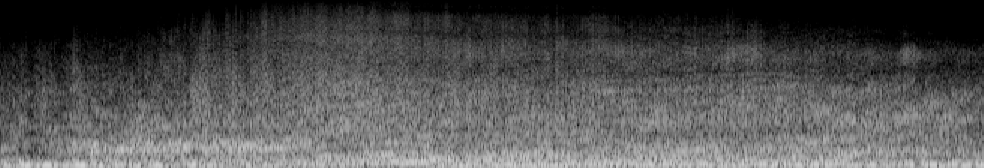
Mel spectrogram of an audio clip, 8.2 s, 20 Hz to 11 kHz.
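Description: Twin-engine Boeing F/A-18 Super Hornet jet making a low photo pass overhead: loud jet engine noise that fills the air, its pitch shifting as the jet goes by.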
